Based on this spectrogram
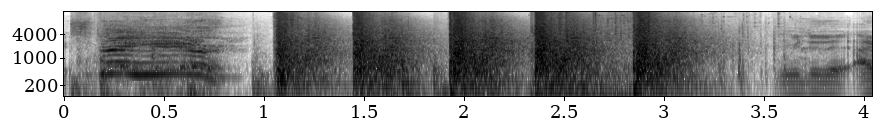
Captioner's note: gun shooting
